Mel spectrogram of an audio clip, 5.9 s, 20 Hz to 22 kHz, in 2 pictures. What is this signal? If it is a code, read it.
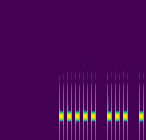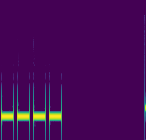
Morse code, heard as a keyed tone, about 15 wpm, 700 Hz. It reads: 5S1
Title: Three Challenging Letter-Number Combinations 15wpm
